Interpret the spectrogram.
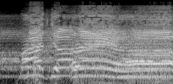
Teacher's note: Imalah yaitu membaca antara fathah dan kasrah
